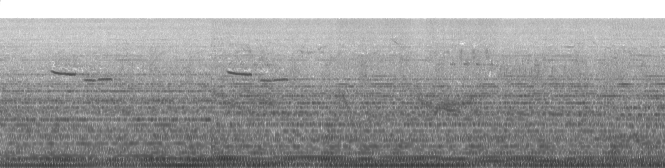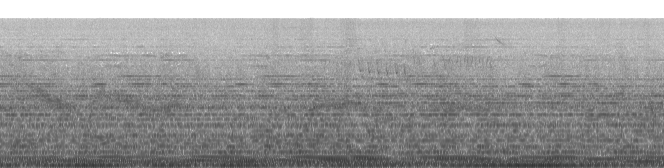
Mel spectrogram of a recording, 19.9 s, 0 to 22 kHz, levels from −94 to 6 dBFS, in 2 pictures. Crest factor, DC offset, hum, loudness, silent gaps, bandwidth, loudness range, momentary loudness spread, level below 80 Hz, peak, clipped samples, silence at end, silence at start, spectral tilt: 12 dB; 0.4%; none; -22 LUFS; none; 14 kHz; 1 LU; 2 LU; -26 dBFS; -8 dBFS; under 0.1%; 0 s; 0 s; -6 dB/octave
